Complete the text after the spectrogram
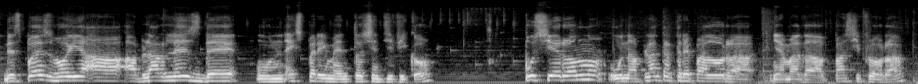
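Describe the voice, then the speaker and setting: A man with a non-native accent, speaking a second language as a student presenting an educational narration in deliberate, slightly halting phrases. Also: on the high side, a bit bright, soft background music. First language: not Spanish, speaks it as a second language.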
